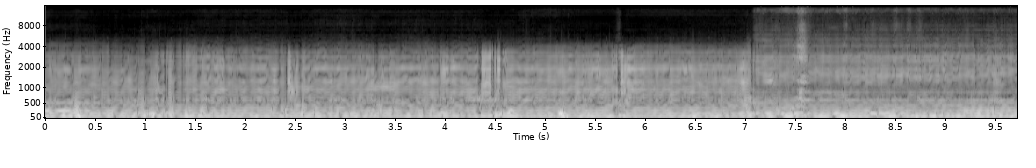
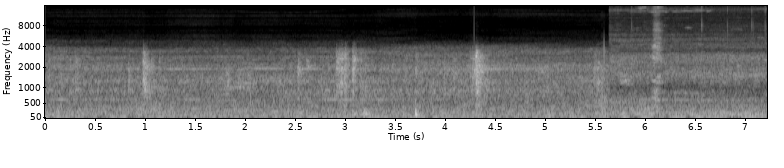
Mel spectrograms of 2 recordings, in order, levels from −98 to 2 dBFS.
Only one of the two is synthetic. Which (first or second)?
first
